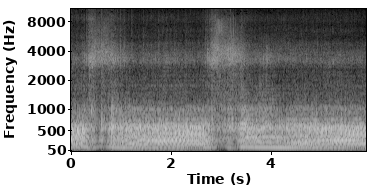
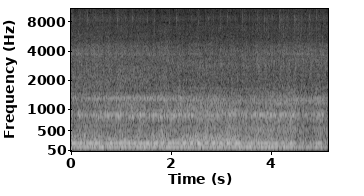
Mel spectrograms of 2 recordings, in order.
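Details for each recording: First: 2000 Ford Mustang GT with the 4.6 V8, engine said to be stock: loud, deep, burbling idle with sharp barking throttle blips. Exhaust far louder than stock; owner suspects it is straight piped, not confirmed. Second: 2000 Ford Mustang GT 4.6 V8 with cold air intake and new alternator, steady even idle with smooth low rumble and no knocks despite one leaking fuel injector O-ring; normal idle.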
